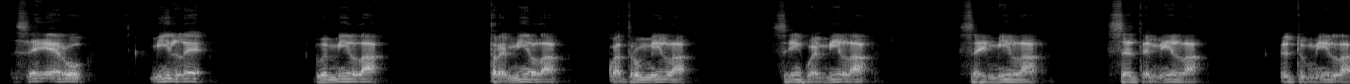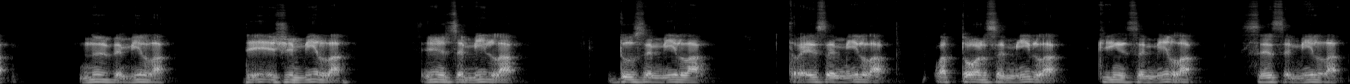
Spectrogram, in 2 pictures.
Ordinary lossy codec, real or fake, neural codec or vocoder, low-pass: none; fake; vocoder, 48 kHz, 128 mel bands, Vocos; none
